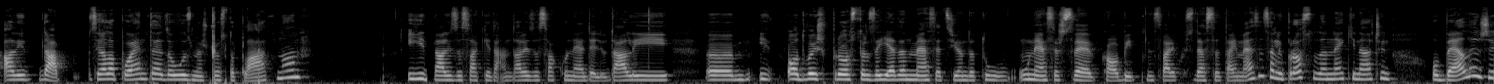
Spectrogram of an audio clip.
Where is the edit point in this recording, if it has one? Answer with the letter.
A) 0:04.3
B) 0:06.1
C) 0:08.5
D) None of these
A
